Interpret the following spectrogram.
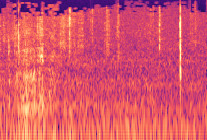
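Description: Steady low rumble of a vehicle cabin with small clicks and rustles from plastic drink cups and straws being handled, and one sharper click near the end.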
